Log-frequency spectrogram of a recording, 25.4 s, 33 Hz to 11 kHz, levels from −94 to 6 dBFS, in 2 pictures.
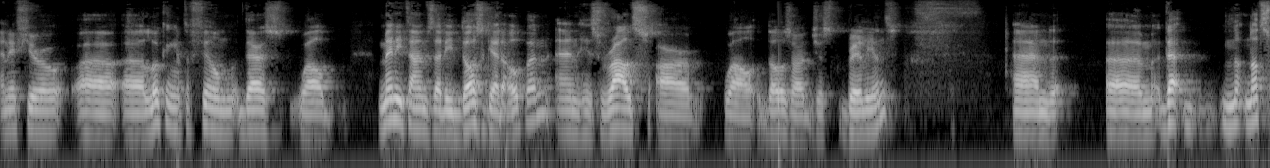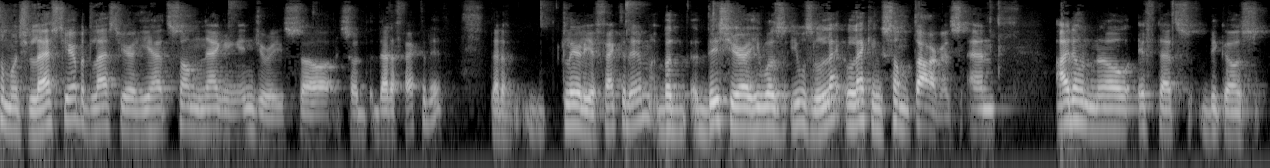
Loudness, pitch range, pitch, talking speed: -24 LUFS, 115-135 Hz, 125 Hz, 170 wpm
